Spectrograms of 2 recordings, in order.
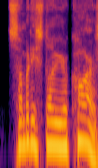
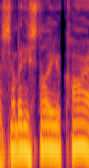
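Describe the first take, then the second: First: A son's mock alarm, pitched up; excited retold alarm. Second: Repeated mock alarm, a bit louder; retold alarm, pressing harder; alarmed son again. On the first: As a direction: blurt it like a kid who just found the car gone. Son alarmed at missing car. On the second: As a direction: insist it again, still pitched up and alarmed. Son repeats alarm about car.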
